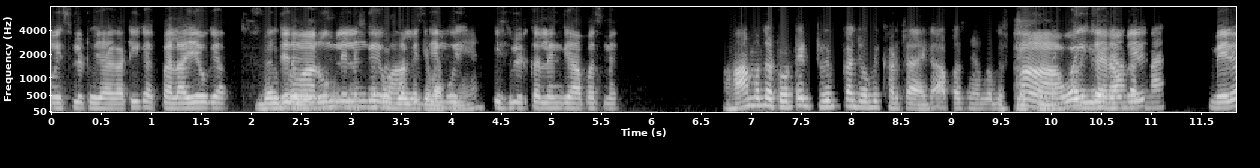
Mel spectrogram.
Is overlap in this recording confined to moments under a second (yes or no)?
no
